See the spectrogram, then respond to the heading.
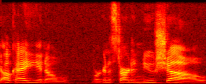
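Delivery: normal talking voice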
